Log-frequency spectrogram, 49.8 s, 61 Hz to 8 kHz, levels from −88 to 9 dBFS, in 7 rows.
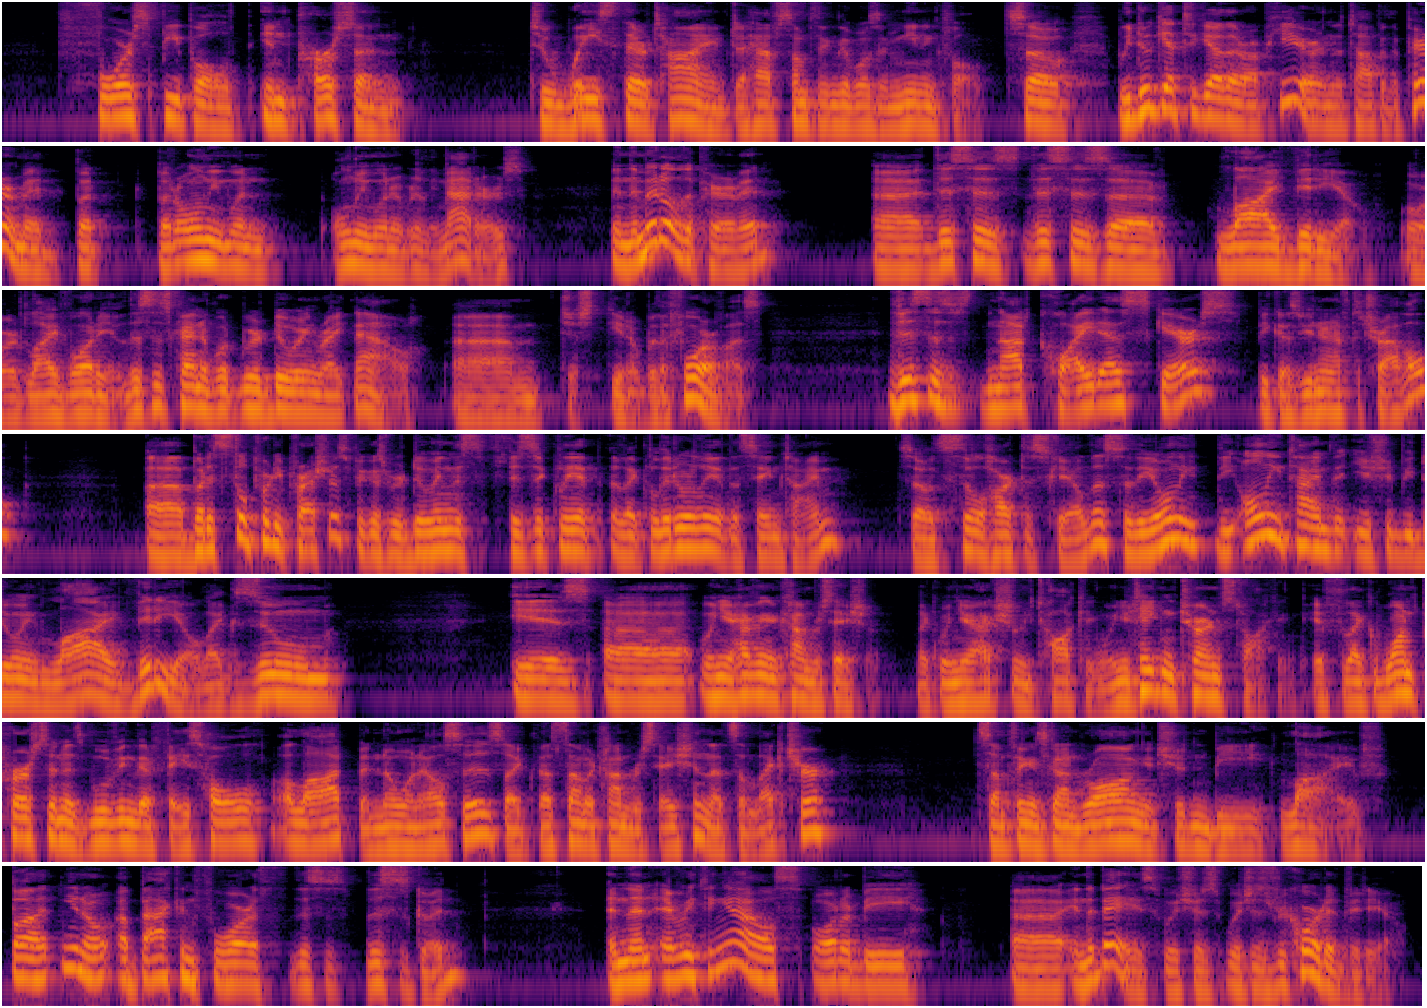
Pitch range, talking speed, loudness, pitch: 110-140 Hz, 240 wpm, -21 LUFS, 120 Hz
